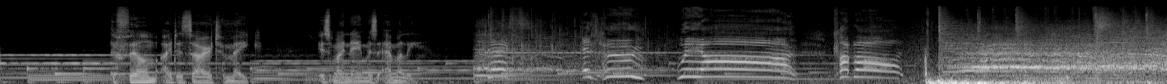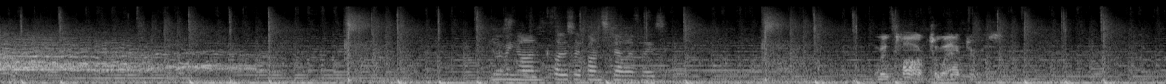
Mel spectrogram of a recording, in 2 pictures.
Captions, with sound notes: The film I desire to make is "My Name is Emily." This is who we are! Come on! [upbeat music] [cast shouts hooray] Moving on, close-up on Stella, please. We'll talk to actors.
